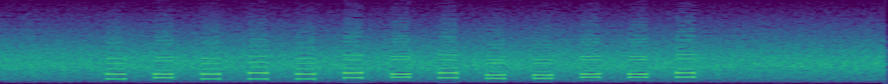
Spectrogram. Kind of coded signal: DTMF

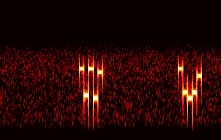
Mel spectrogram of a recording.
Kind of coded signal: five-tone selective call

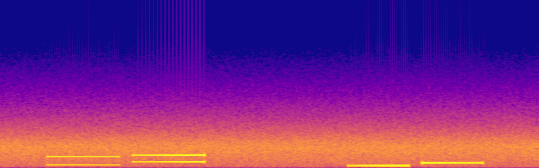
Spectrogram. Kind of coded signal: aircraft SELCAL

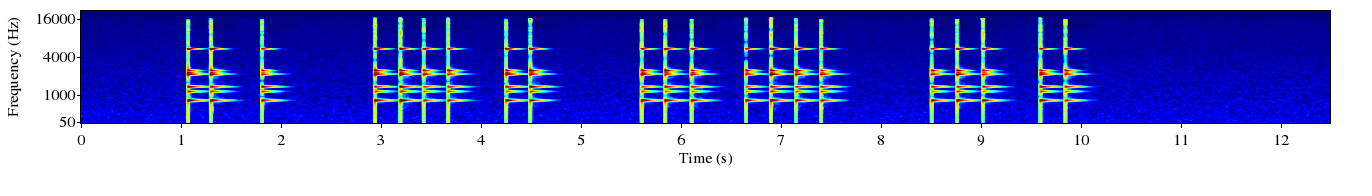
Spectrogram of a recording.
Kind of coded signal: tap code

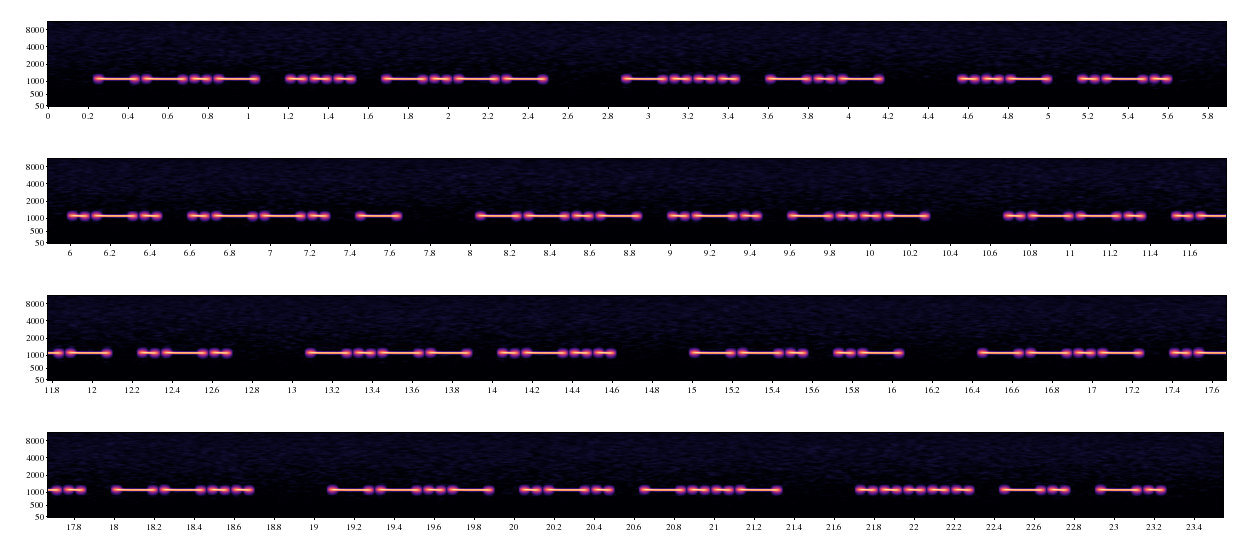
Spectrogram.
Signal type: Morse code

